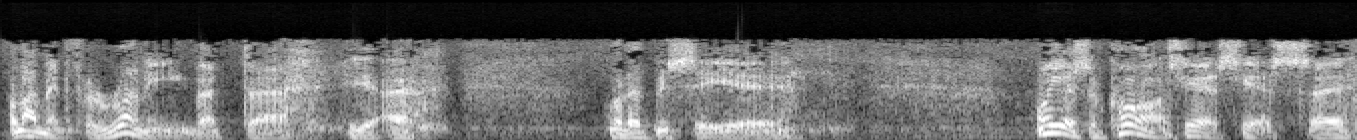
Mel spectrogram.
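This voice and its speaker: Animated, pompous older gentleman doctor. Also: low voice, a little slow, full character voice. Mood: flustered. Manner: polished, courteous, flustered when pressed. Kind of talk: radio drama acting. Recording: dull, noisy radio drama recording.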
